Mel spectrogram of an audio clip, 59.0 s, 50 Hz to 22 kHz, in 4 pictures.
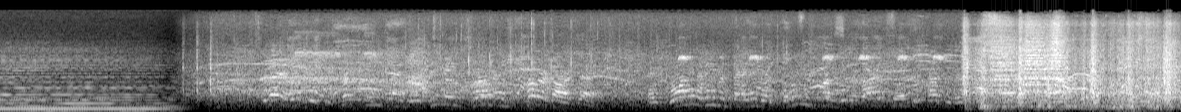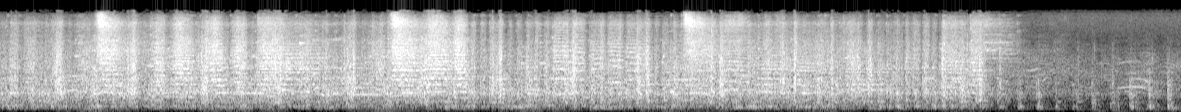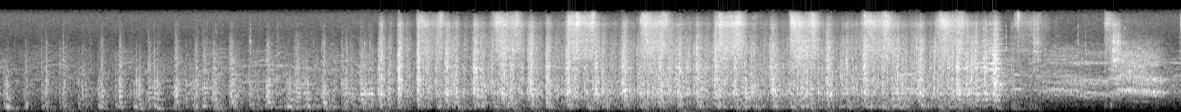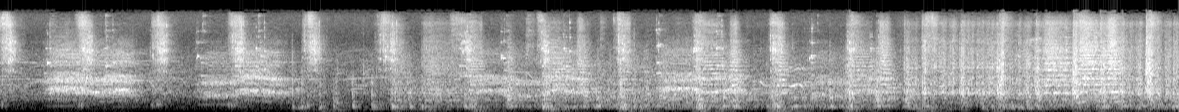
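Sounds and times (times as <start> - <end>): marching band playing: 0.0 - 59.0
drums playing rhythmic strokes: 12.0 - 59.0.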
